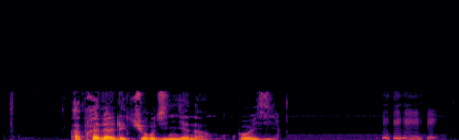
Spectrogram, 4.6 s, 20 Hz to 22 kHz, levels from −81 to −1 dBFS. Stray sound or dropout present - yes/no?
yes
